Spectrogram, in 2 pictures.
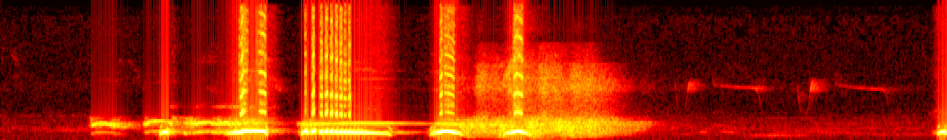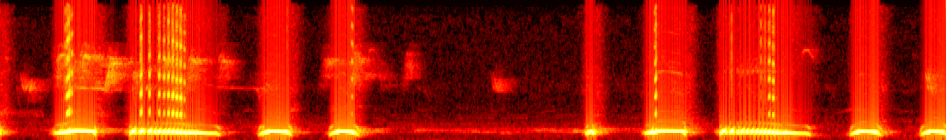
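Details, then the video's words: A decoy spotted dove coos to call in a wild bird, giving double-voiced phrases that end in two notes. Three repeated phrases have a long falling middle coo and paired arched endings, with a soft rustle under the first phrase. "Chim Cu Mồi giọng đôi hai hậu gáy gọi bổi"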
